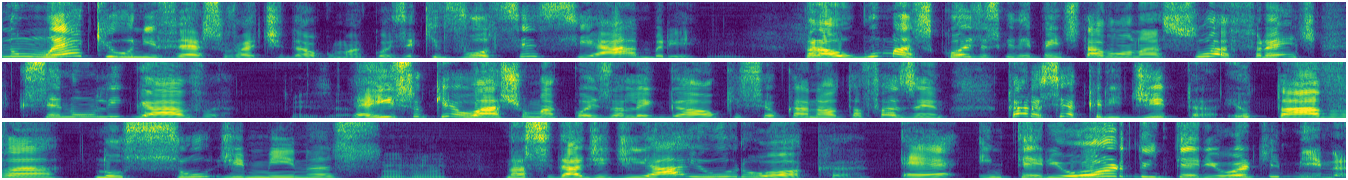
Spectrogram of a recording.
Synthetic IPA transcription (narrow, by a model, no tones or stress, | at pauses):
nɐ̃w̃ɛkɪʊunivɛɾsʊvajt͡ʃɪd̪aɾawɡũmɐkojzɐɛkɪvosesɪabɾɪpɾɐawɡũmɐskojzɐskɪd̪ehepẽnt͡ʃɪ̥st̪avɐ̃w̃nɐsuɐfɾẽnt͡ʃɪ̥kɪ̥senɐ̃w̃liɡavɐ | ḛzaɛisʊkɪewaʃʊũmɐkojzɐleɡawkɪsewkanawt̪afazẽnd̪ʊkaɾɐsɪakɾed͡ʒit̪ɐʔewt̪avɐnʊsud͡ʒɪmĩnɐs | nɐsid̪ad͡ʒɪd͡ʒɪajuɾuɔkʰɐɛĩnt̪eɾioɾd̪ʊĩnt̪eɾioɾd͡ʒɪmĩnɐs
